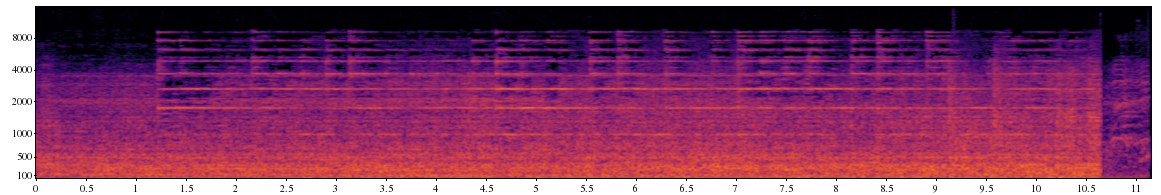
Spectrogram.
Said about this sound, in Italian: Ecco che però, dunque, il nostro percorso non si ferma qui, ma vogliamo andare avanti, vogliamo risalire sul nostro tram e andare nella prossima tappa.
